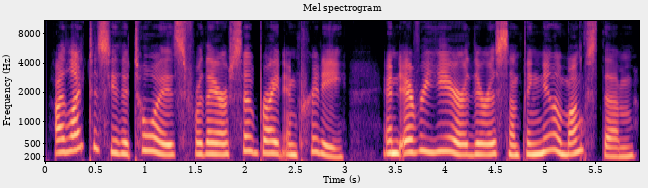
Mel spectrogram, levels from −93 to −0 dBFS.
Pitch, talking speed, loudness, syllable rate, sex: 270 Hz, 220 wpm, -15 LUFS, 5.5 syllables/s, female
